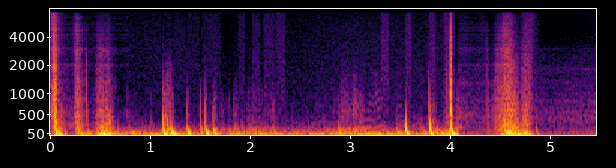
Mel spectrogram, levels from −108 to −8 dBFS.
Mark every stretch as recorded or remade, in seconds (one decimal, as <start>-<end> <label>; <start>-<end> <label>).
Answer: 0.0-0.8 remade; 0.8-4.1 recorded; 4.1-4.6 remade; 4.6-5.5 recorded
